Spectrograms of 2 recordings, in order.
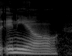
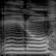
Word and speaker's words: Iniyaal: So I tell my friend, I'm like, "Go tell Zach that my name is Inial."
